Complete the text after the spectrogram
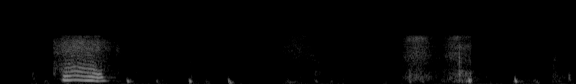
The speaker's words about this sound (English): Hold up. Let me blow my nose.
